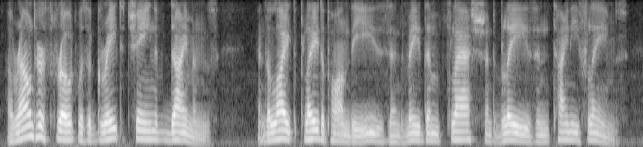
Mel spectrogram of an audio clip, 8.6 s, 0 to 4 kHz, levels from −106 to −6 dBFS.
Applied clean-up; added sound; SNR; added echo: none; none; none; none.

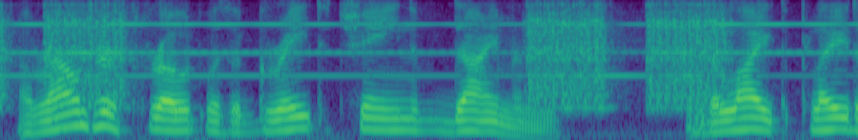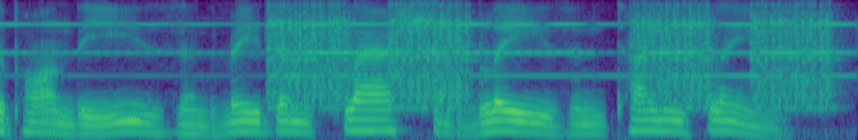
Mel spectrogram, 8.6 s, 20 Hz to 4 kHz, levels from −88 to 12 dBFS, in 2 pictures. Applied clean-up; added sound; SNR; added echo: none; Telephone; 7 dB; none.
